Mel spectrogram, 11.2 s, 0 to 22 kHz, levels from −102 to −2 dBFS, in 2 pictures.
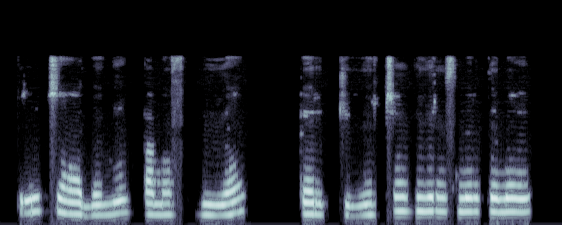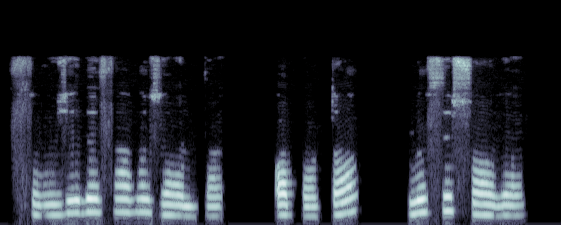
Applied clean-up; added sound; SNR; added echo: none; none; none; none.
